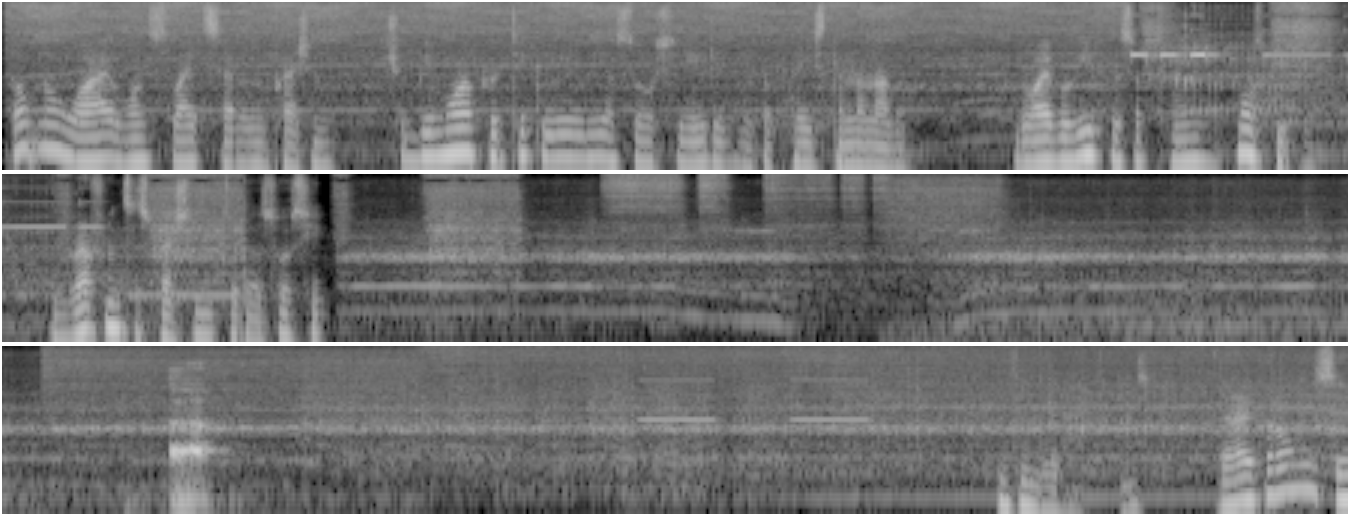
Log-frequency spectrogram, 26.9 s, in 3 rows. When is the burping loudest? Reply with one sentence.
The volume of the burping peaks at 19 seconds.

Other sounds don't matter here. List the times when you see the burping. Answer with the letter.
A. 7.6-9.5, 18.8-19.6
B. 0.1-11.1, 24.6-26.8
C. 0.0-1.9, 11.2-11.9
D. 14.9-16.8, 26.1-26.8
A.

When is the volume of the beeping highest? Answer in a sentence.
The volume of the beeping peaks at 8 seconds.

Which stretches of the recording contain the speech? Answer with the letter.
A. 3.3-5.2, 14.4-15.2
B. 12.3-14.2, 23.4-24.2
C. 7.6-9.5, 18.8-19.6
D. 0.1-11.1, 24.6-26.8
D.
